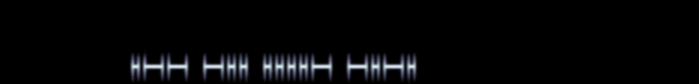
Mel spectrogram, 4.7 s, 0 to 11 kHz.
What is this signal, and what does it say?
Morse code, heard as a keyed tone, about 30 wpm, 700 Hz. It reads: WD4C
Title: USA Call Signs - 4 Characters - 30wpm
